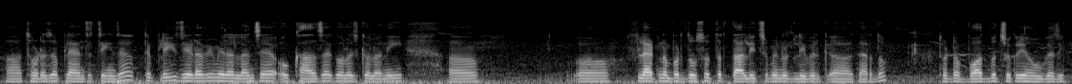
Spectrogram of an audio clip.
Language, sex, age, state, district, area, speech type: Punjabi, male, 18-30, Punjab, Patiala, urban, spontaneous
